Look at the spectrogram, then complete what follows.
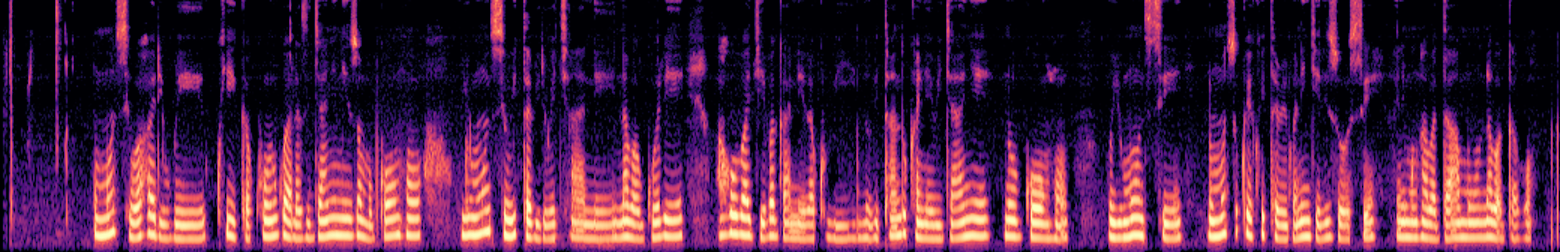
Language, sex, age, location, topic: Kinyarwanda, female, 25-35, Huye, health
